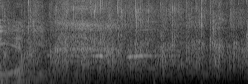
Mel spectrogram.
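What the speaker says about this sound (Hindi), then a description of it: "तो ताली बजे टीचर के लिए" A school audience at a mothers' celebration in Rajkot claps for a teacher, a soft, steady patter of many hands heard from a distance, with a voice speaking over it near the start.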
